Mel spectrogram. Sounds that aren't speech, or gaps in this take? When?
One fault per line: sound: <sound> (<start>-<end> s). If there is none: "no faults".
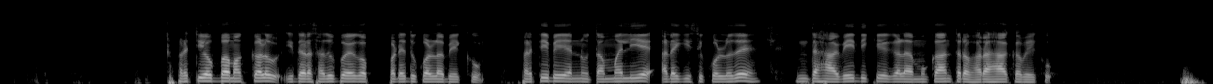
no faults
